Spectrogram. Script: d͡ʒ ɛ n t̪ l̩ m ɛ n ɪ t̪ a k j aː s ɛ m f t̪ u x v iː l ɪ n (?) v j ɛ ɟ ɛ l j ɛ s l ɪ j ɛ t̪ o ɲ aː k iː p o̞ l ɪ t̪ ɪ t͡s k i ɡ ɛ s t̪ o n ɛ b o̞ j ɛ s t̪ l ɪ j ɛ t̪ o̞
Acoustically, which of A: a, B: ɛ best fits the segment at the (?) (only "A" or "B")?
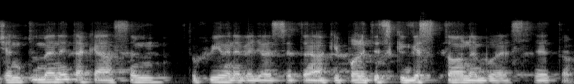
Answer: B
